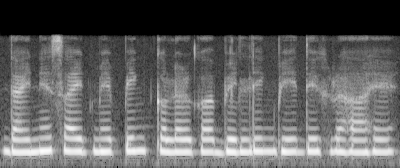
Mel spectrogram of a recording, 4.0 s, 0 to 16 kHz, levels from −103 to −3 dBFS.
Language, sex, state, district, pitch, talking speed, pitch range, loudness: Hindi, female, Assam, Kamrup Metropolitan, 260 Hz, 165 wpm, 255-265 Hz, -13 LUFS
